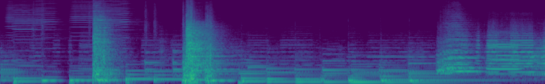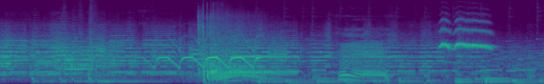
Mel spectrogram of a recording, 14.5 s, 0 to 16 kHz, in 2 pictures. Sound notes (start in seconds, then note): 6.4 horns honk angrily; 7.3 sirens blare; 13.0 whistle blows furiously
